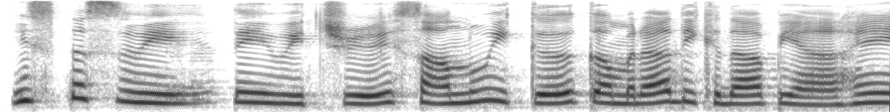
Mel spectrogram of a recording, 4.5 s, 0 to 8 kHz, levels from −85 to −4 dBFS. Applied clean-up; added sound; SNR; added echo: neural mask model DeepFilterNet 3.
